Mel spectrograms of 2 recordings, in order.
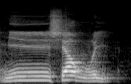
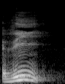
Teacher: Padahal yang perlu kita ketahui, huruf ro selama dia berharokat, yakni tidak sukun, maka dia tidak akan terpengaruh dengan huruf sebelumnya. Selama ro itu berharokat kasrah, maka selalu dibaca tipis. Walaupun sebelumnya fathah, tidak terpengaruh.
